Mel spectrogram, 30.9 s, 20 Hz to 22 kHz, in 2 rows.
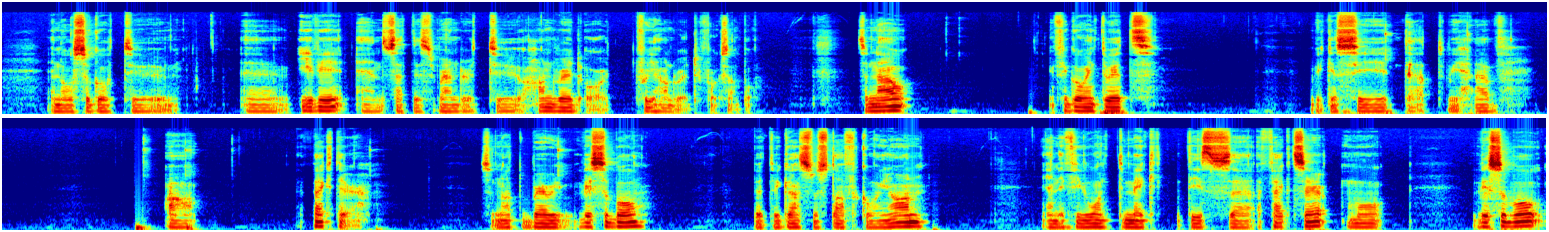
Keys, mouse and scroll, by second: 0.6 click, 9.4 click, 10.9 space, 13.5-13.9 shift+middle drag, 14.0-14.6 middle drag, 16.8-17.4 shift+middle drag, 17.7-19.1 middle drag, 20.2-21.0 middle drag, 27.4 click.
